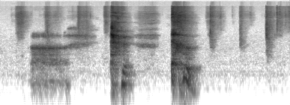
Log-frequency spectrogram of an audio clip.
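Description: A person coughs indoors near a dry heater. Two harsh, close coughs stand out, with softer throaty sounds and a brief vocal noise around them in a quiet room.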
